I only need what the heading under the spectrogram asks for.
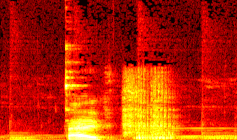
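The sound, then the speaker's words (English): A horse neighs once, loud: a short, quavering whinny followed by a rough, breathy snort, then quiet. “I'm getting confused by the horse there.”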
